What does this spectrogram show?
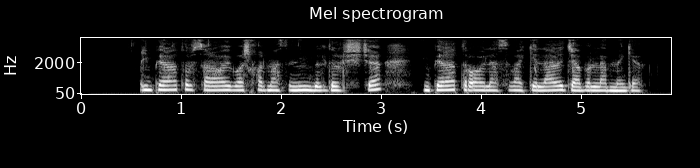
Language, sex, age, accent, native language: Uzbek, female, 19-29, Jizzax, Uzbek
